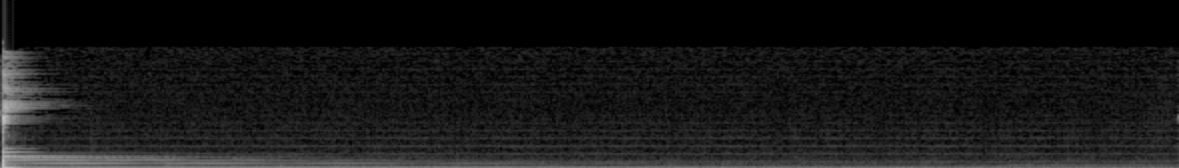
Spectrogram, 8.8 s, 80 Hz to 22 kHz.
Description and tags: This is a bell / chime sound
I hit a bowl to create this sound
Recorded on a Yetti Blue Microphone 2015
